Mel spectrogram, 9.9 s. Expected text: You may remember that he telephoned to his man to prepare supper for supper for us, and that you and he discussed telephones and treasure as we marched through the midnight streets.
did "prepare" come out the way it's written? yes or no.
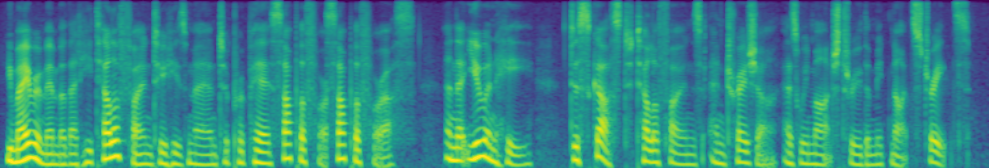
yes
